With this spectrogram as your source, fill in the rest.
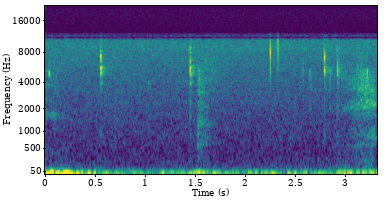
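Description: Several short, faint mouse clicks sound one after another at a computer, a sparse irregular run of crisp ticks over a quiet hiss with no talking.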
